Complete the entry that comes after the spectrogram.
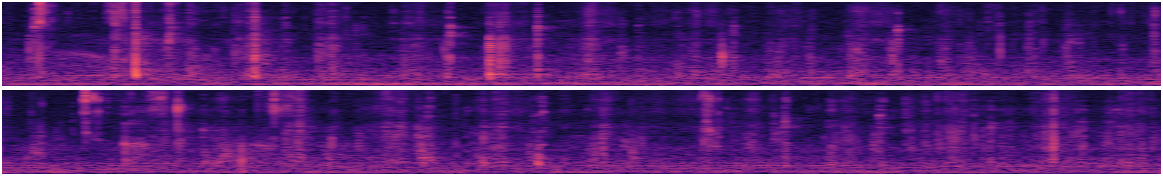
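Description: Close-miked mouth sounds of raw red bell pepper being bitten and chewed: a string of crisp, wet crunches, a few louder bites standing out.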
